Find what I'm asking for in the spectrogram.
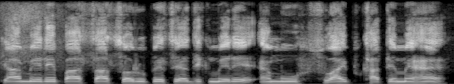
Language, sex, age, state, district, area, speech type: Hindi, male, 30-45, Bihar, Muzaffarpur, rural, read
